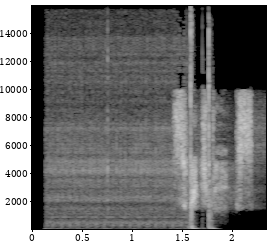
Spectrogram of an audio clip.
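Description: Logo-ident sound effect: a steady hiss, then a loud whoosh with two sharp hits near the end.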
